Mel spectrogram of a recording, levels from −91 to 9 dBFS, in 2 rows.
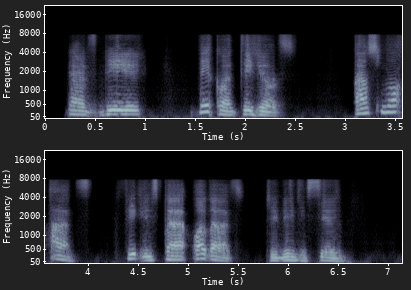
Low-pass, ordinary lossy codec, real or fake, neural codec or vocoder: none; none; fake; codec, 16 kHz, 0.5 kbps, FreqCodec, smaller model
